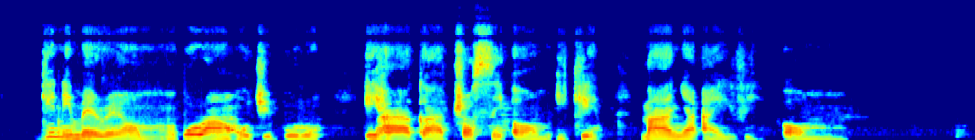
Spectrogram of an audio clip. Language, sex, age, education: Igbo, female, 15-29, tertiary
